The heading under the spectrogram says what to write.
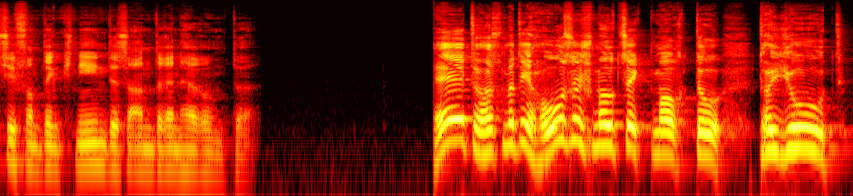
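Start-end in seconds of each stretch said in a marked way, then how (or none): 3.2-6.3 high, loud yelled insult; furious shout. Acted. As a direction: scream it at him. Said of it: "schreit Karl".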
